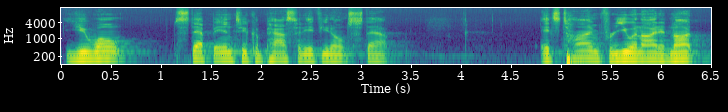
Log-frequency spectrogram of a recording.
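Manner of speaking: usual speaking voice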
